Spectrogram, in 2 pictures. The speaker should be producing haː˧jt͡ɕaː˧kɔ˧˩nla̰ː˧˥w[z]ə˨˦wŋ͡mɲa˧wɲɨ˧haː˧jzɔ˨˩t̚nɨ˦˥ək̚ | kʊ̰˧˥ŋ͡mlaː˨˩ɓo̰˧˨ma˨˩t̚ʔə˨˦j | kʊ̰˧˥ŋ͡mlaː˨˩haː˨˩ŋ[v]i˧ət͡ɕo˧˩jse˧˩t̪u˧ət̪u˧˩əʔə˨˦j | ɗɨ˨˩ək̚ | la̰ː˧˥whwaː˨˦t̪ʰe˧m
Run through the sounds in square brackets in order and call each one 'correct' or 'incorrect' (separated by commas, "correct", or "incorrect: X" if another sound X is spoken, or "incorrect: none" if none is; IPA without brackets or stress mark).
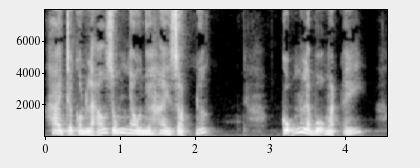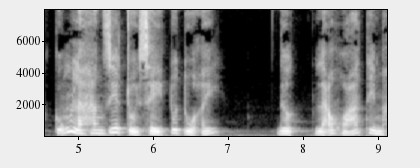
correct, incorrect: z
